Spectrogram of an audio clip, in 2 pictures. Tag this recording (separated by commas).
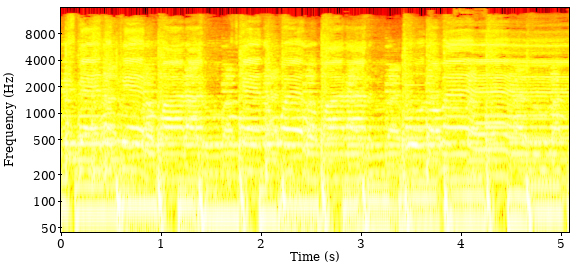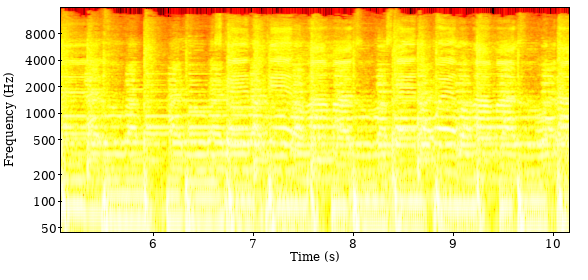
Music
